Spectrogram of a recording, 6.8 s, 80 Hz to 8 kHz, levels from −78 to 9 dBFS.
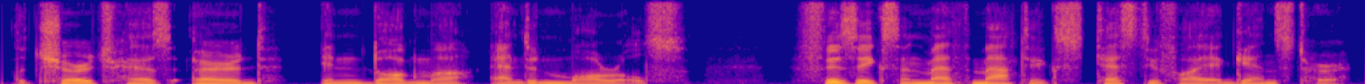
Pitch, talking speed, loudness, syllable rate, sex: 105 Hz, 130 wpm, -20 LUFS, 4.3 syllables/s, male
